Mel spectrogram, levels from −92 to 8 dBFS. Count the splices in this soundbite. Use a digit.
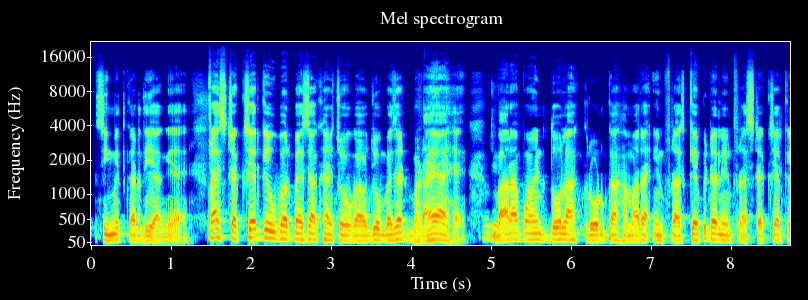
1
